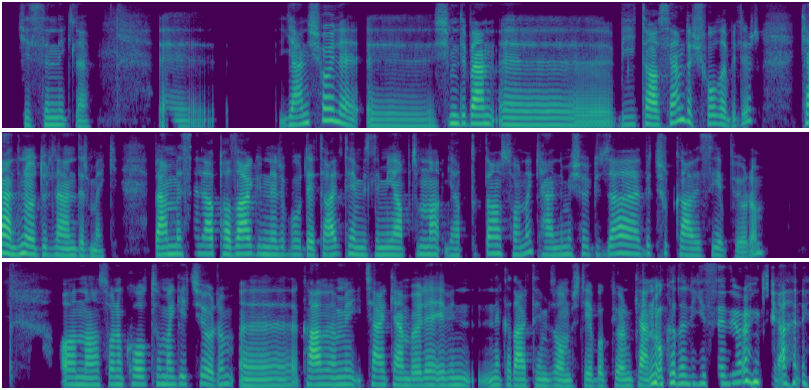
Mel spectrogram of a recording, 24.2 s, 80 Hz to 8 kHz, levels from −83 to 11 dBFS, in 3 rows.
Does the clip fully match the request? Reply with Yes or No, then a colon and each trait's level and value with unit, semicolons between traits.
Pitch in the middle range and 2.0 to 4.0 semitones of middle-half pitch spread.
Yes: medium, 165 Hz; average, 3.2 semitones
